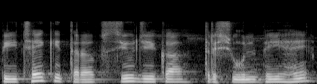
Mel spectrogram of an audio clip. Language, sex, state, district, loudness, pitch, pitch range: Hindi, male, Uttar Pradesh, Lucknow, -17 LUFS, 120 Hz, 115-140 Hz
